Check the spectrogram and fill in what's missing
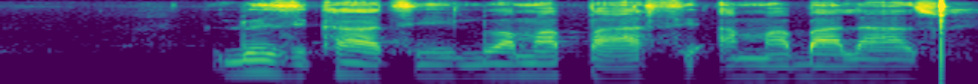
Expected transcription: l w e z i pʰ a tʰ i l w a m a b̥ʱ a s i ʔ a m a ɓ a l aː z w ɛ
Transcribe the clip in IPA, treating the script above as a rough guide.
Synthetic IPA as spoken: l w e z i kʰ a tʰ i l w a m a b̥ʱ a s i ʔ a m a ɓ a l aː z w ɛ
